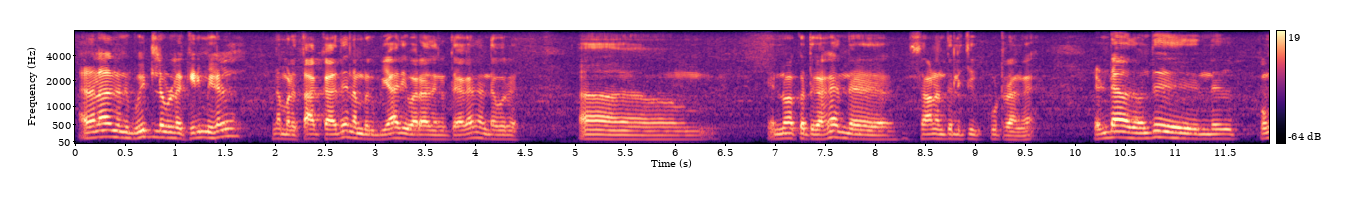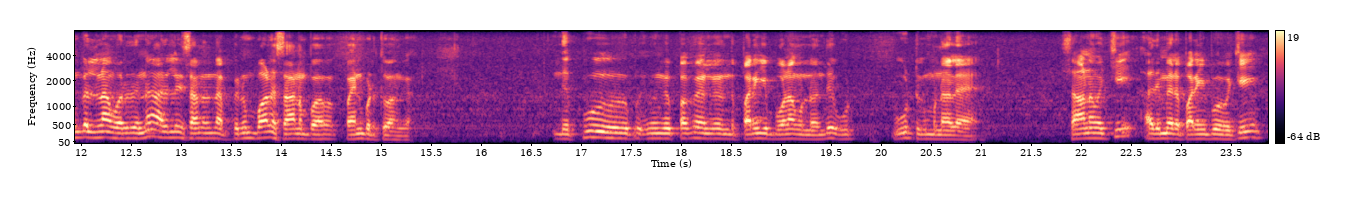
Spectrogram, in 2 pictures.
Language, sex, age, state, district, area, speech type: Tamil, male, 60+, Tamil Nadu, Perambalur, rural, spontaneous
